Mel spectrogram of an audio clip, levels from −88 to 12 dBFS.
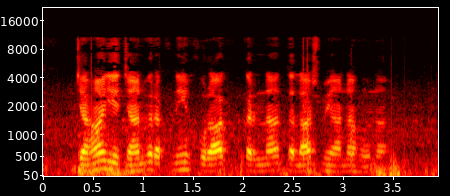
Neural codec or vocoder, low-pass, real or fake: none; 10.8 kHz; real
